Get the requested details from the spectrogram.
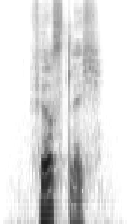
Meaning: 1. princely 2. lavish, luxuriant
- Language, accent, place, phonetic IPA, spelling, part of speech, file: German, Germany, Berlin, [ˈfʏʁstlɪç], fürstlich, adjective, De-fürstlich.ogg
